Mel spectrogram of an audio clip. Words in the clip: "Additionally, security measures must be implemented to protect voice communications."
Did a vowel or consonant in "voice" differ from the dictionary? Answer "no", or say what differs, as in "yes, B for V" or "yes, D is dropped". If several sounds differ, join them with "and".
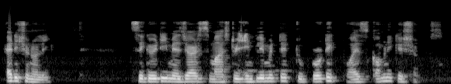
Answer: yes, B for V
